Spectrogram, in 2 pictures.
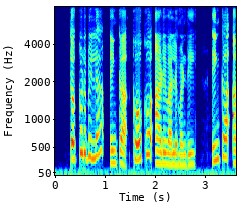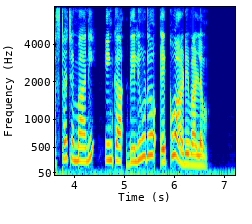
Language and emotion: Telugu, neutral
